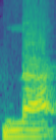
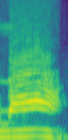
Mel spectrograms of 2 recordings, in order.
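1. স্বরধ্বনিটি ছোট করে, হ্রস্ব করে পড়া হয়। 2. স্বরধ্বনিটি টেনে দীর্ঘ করে পড়া হয়। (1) "আমরা যদি এখানে টান না দিই" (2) "লাতে আমাদেরকে টান দিতে হবে"

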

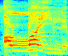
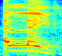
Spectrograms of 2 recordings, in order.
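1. صوت اللام مفخّم وغليظ. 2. صوت اللام مرقّق وخفيف. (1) "ما بنقولش الليل" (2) "بنقول إيه؟ ها؟"

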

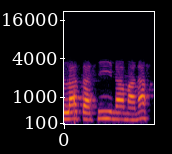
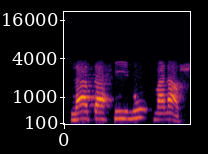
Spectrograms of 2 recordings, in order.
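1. Kata tengah berakhir dengan vokal a. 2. Kata tengah berakhir dengan vokal u. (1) "isimnya yang dibuang" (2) "Dibaca doma berarti khobarnya yang dibuang"

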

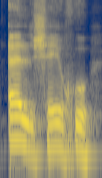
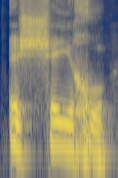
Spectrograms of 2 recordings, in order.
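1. L, sh sesinden önce açıkça telaffuz edilir. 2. L, çift şeddeli sh sesine karışır. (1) "denmez. Yanlış olur" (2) "lamları okumuyoruz"

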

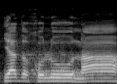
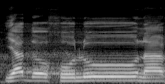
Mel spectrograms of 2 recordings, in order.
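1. শেষের 'na' স্বরটি টেনে লম্বা করা হয়। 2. শেষের 'na' স্বরটি ছোট রাখা হয়।

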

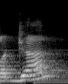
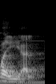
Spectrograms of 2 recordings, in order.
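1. الحرف الأوسط صوت 'j'. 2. الحرف الأوسط صوت 'y'. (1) "احنا نقول مثلا رجال" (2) "بالكويت يقولون ريال"

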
